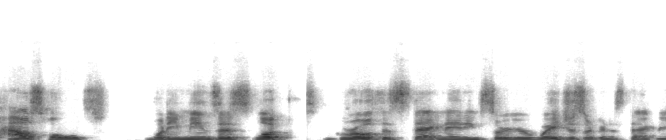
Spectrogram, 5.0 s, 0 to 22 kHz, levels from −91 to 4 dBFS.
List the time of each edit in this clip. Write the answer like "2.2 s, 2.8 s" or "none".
1.0 s, 2.3 s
